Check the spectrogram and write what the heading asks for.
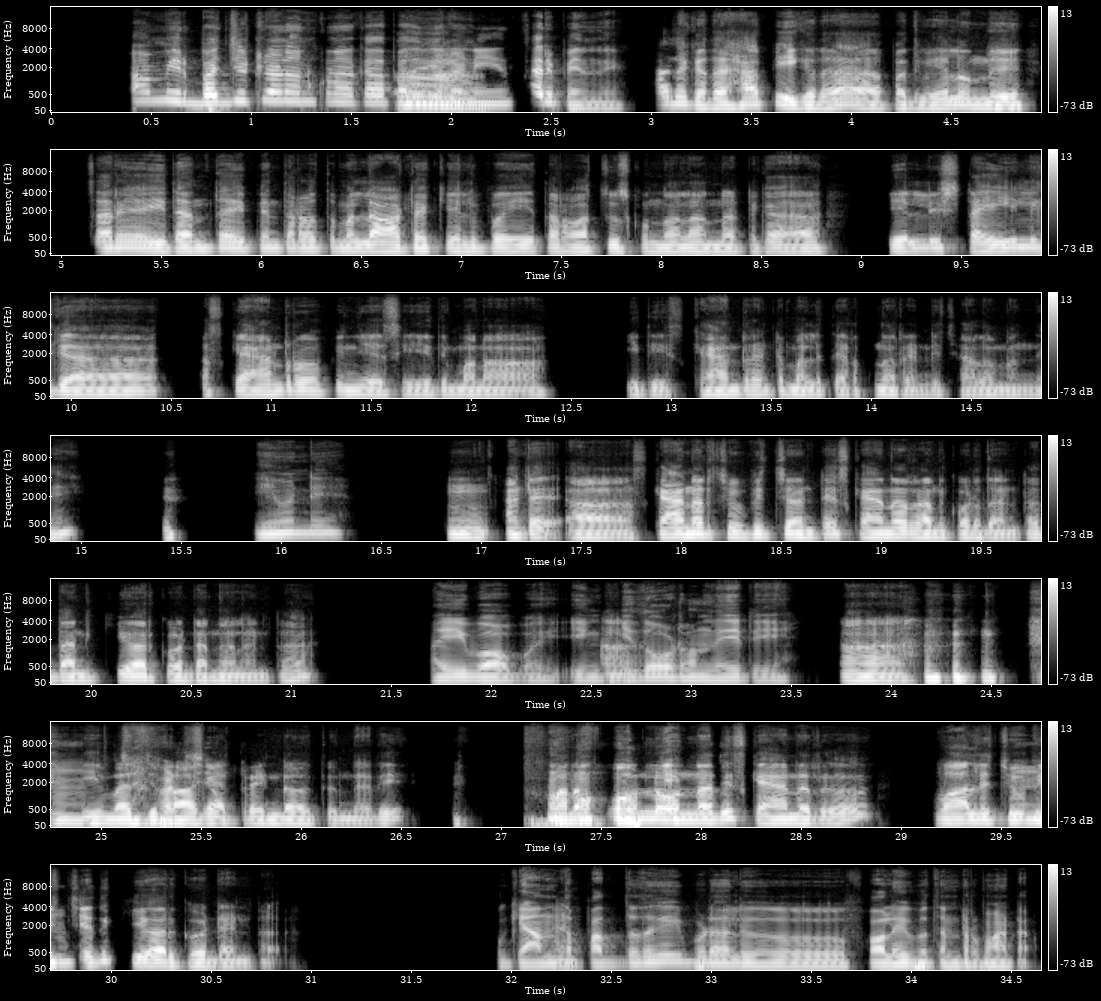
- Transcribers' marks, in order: in English: "హ్యాపీ"; in English: "స్టైల్‌గా. స్కానర్ ఓపెన్"; in English: "స్కానర్"; in English: "స్కానర్"; in English: "స్కానర్"; in English: "క్యూఆర్ కోడ్"; giggle; in English: "ట్రెండ్"; laughing while speaking: "చెప్పండీ చెప్ప"; in English: "స్కానర్"; laughing while speaking: "ఓకే"; in English: "క్యూఆర్ కోడ్"; in English: "ఫాలో"
- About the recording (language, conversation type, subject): Telugu, podcast, పేపర్లు, బిల్లులు, రశీదులను మీరు ఎలా క్రమబద్ధం చేస్తారు?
